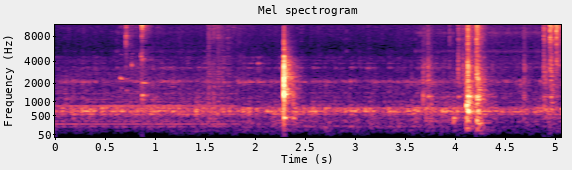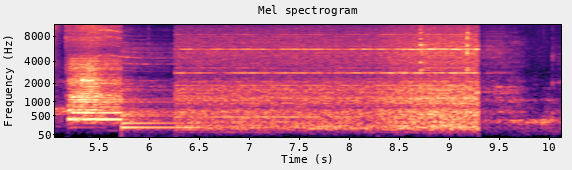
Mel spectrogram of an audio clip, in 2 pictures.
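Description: Bosch stand mixer running, its wire whisk beating egg whites stiff in a steel bowl while powdered sugar is added. It starts about five seconds in and stops suddenly near the end. Before that there is only a faint hum with a few sharp knocks.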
